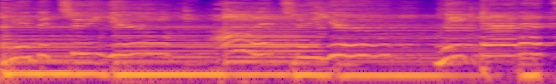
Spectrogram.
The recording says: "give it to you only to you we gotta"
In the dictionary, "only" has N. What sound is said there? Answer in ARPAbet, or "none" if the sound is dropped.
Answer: none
